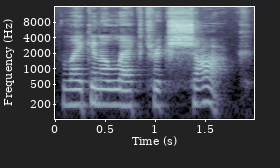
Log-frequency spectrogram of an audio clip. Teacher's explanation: I'm not done so I go up a little on shock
